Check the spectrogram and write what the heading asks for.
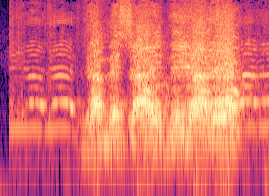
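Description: A crowd of young men chants loudly in rhythmic bursts for grieving mothers in the occupied West Bank, their shouted voices swelling together, with a sustained single voice calling out at the start before the group joins in.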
